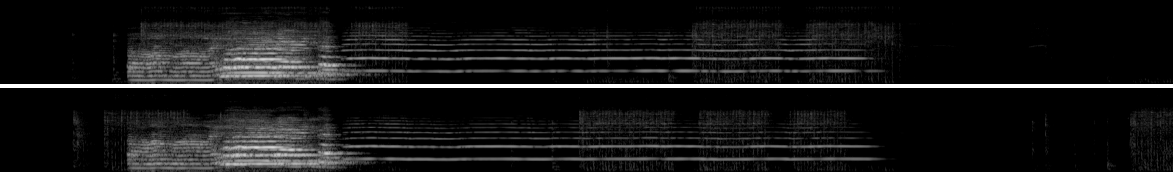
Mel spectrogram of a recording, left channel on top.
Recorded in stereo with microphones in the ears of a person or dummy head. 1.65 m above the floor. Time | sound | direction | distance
1.3 | singing | 5° right (ahead or behind) | 1.3 m
3.4 | a trumpet | 70° left (ahead or behind) | 0.8 m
